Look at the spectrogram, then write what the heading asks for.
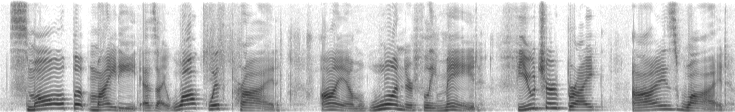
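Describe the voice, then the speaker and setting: A woman hosting a children's storytime, reading a picture book aloud in an expressive, measured way addressed to young listeners. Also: mid-range voice.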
